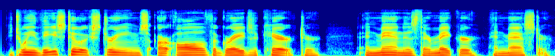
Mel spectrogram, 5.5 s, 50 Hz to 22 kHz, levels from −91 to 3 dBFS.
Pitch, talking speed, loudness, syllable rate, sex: 115 Hz, 185 wpm, -17 LUFS, 5.5 syllables/s, male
